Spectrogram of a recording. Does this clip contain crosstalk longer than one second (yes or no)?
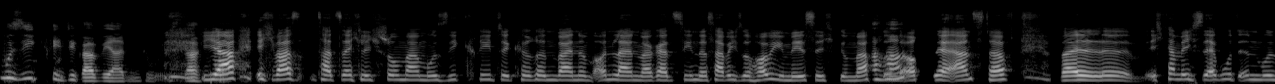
no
